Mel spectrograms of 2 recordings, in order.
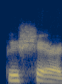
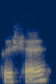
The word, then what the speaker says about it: Boucher: well and but and it's Boucher not Boucher Boucher who share our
